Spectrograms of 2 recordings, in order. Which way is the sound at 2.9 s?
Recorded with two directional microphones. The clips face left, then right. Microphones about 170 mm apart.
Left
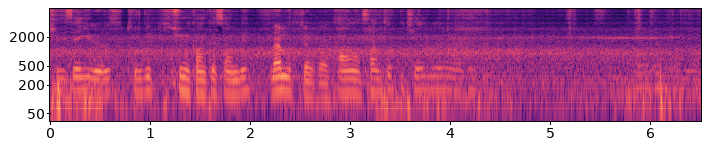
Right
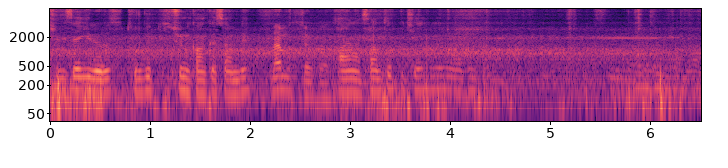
10° left (ahead or behind).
